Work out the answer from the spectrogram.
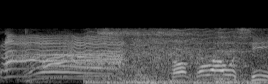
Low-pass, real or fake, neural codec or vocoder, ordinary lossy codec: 5.4 kHz; real; none; none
